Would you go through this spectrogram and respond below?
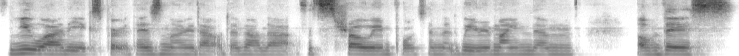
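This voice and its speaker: A woman host with a mellow, warm tone and a rather flat, even pitch leads the conversation. She affirms her guest readily and often pauses to find her words. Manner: enthusiastic, affirming, searching for words. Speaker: podcast host, fertility coach. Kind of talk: conversational interview.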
